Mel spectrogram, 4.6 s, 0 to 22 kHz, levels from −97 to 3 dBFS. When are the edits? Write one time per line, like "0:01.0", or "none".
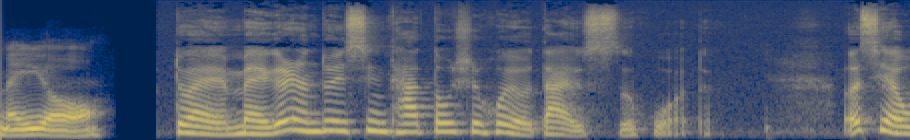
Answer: none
